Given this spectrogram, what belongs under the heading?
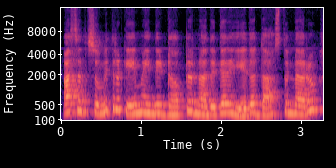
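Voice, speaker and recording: A woman's voice: high-pitched, fast, a little mellow, close to an everyday voice. A woman voicing a shaken older father. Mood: insistent, shaken. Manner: insistent, bewildered questioning. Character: shaken older father-in-law demanding the truth. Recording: echoey room.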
